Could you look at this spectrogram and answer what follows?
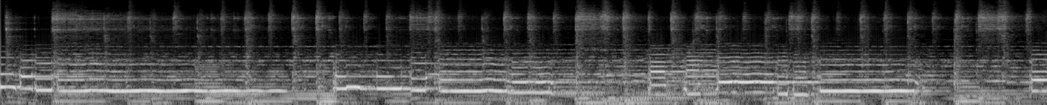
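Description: Live band playing: electric guitar and bass guitar over a drum kit keeping a steady cymbal beat, with long held keyboard notes.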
